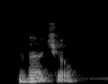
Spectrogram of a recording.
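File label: "virtual", British English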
